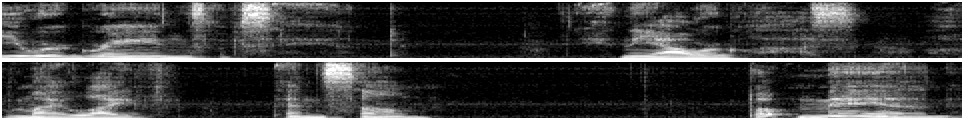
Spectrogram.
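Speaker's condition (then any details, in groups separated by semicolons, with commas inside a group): ALS; struggles to breathe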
